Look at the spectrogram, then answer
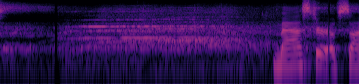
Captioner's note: cheering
